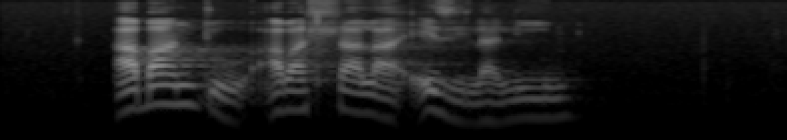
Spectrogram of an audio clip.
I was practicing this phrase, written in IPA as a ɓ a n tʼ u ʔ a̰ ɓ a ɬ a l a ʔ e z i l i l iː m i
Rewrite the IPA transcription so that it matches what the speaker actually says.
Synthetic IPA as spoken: a ɓ a n tʼ u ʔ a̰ ɓ a ɬ a l a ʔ e z i l a l iː n i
